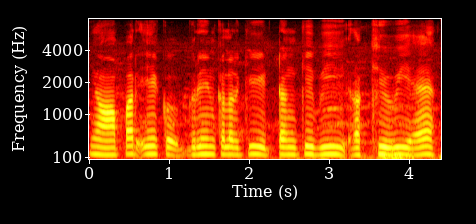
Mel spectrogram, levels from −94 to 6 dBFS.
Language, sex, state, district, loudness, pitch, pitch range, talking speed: Hindi, male, Uttar Pradesh, Shamli, -18 LUFS, 155 Hz, 150-160 Hz, 150 wpm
